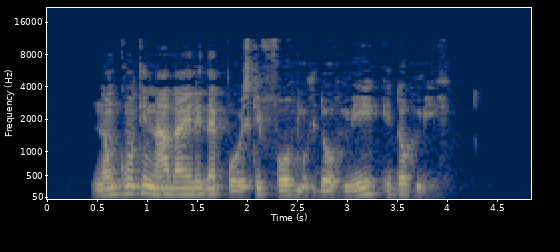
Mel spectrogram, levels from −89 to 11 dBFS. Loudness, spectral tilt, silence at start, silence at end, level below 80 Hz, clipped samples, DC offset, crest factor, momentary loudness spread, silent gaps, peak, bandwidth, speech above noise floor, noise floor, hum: -23 LUFS; -5 dB/octave; 0.45 s; 0.85 s; -66 dBFS; under 0.1%; under 0.1%; 20 dB; 11 LU; none; -4 dBFS; 11.5 kHz; 62 dB; -85 dBFS; none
